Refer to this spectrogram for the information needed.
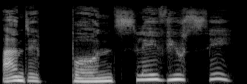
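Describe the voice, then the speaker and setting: A woman's voice: fairly low pitch, lively intonation, slow pace, darkish tone, no echo, clean studio sound. A woman voicing a flirtatious, playful society lady in a storybook, gushing and exclamatory with a foreign accent. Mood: curious, coy.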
